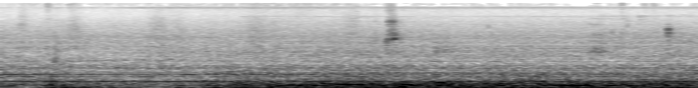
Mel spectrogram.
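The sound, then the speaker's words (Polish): A clothes dryer running at its highest setting, giving off a steady, loud, low rumbling hum with a faint whine on top, continuous from start to finish. “I to jest w zasadzie maksymalna głośność, ale dobrze pamiętam Teraz tej suszarki.”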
